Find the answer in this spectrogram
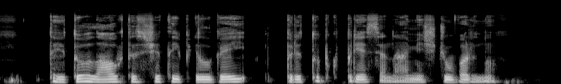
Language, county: Lithuanian, Vilnius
